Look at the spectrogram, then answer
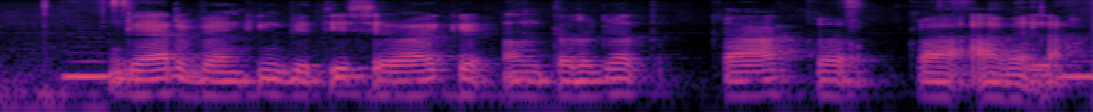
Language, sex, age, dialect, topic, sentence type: Bhojpuri, male, 36-40, Northern, banking, question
